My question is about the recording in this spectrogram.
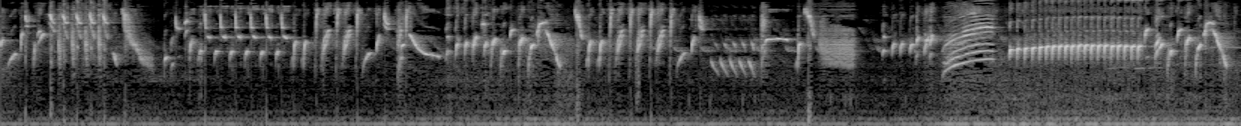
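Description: Goldfinch × canary hybrid singing a long, varied song of rapid twittering phrases, chirps and rising trills. About eight seconds in it holds a long, steady buzzing trill, the loudest part.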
